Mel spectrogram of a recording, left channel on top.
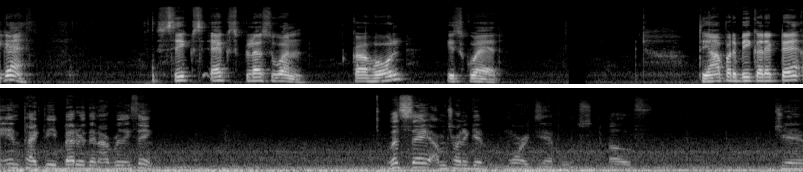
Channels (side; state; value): both; different; correlation 0.00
